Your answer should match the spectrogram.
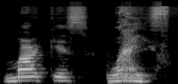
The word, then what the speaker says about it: Marcus Weiss: I'll say everybody welcome welcome my guest Mr Marcus Weiss did I say your name wrong no you said it perfectly oh wonderful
